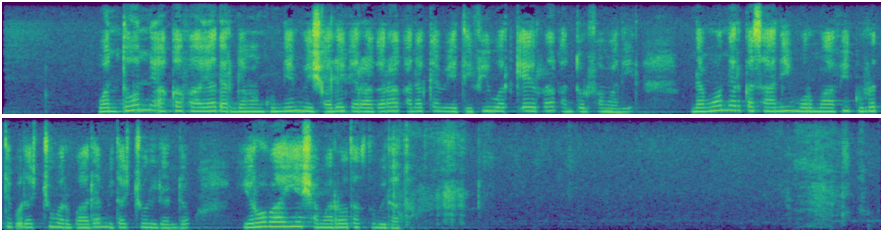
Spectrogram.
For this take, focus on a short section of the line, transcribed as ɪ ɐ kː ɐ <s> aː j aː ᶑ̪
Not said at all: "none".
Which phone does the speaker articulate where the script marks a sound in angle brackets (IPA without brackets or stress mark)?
f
